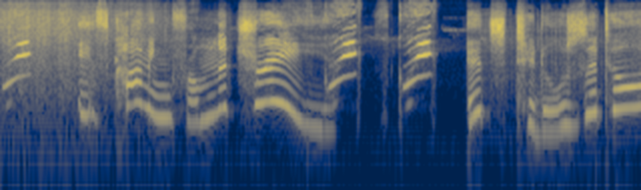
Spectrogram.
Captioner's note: squeak; squeaking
